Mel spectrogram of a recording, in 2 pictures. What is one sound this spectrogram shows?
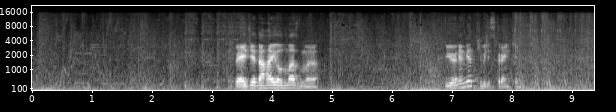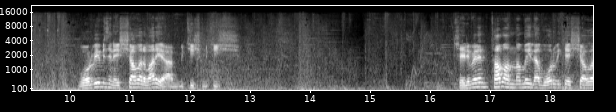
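Magical spell effects whoosh and crackle during a battle.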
